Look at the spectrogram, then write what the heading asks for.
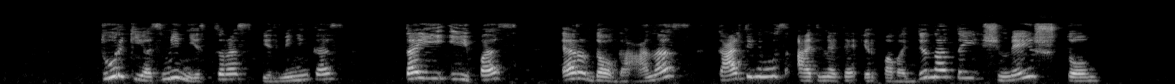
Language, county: Lithuanian, Klaipėda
